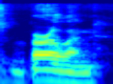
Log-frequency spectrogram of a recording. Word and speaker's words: Berlin: town of Berlin prefers Berlin. That's just my comment. I thought it was worth saying. It's pronounced Berlin with the accent on the first syllable?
